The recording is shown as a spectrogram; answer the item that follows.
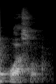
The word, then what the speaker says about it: Poisson: la distribución de pozo aunque se escribe poison es un nombre en francés entonces por eso se pronuncia guasón en este caso nos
